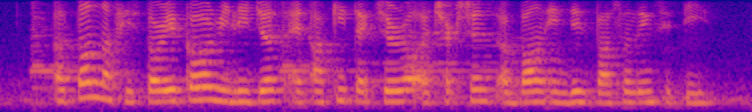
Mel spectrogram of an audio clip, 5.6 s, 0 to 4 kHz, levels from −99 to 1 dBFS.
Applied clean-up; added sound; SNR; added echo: none; Chime; 17 dB; none.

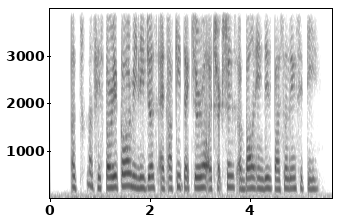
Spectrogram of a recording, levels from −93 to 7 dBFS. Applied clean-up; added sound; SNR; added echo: neural diffusion model UNIVERSE++.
